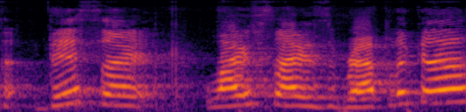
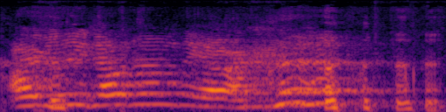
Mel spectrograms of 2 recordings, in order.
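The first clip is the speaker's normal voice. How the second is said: laughing through the words. Real, not acted. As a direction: laugh at yourself while admitting it. Admits not knowing famous people.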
